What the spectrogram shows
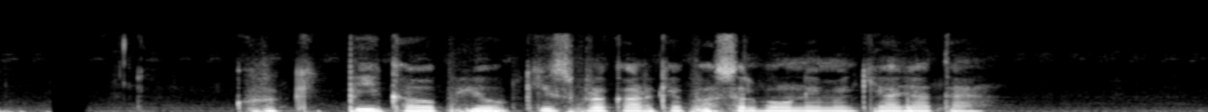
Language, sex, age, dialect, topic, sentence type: Magahi, male, 36-40, Southern, agriculture, question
